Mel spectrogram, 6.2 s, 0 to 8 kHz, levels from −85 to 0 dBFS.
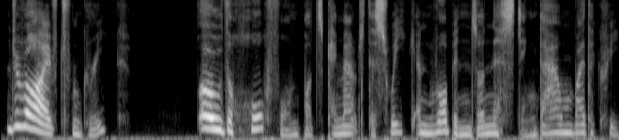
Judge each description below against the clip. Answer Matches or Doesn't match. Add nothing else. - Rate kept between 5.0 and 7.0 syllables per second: Doesn't match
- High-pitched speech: Doesn't match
